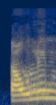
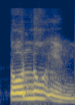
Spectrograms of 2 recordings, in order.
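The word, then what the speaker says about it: toluene: जाएगा इसको बोलते हैं टोल इन टलिन बोलते हैं जनरली लेकिन ध्यान से पढ़ोगे this is टोल इन नॉट टलिन मैं इसको टोल इन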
